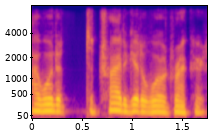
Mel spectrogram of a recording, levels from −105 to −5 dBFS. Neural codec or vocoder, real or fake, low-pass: codec, 16 kHz, 2 kbps, X-Codec, HuBERT features, trained on LibriSpeech; fake; 7.2 kHz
